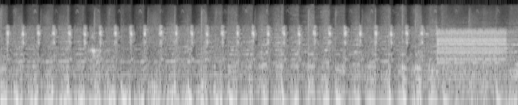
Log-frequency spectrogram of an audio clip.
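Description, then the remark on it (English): A steady, rapid ticking countdown beat runs for several seconds, then a loud, harsh quiz time-up buzzer blares for about a second near the end, during a quiz question on where the next Summer Olympics will take place. No one speaks. “Well, we're past the buzzer.”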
